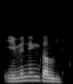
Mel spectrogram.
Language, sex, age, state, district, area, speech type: Goan Konkani, male, 18-30, Goa, Murmgao, urban, conversation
